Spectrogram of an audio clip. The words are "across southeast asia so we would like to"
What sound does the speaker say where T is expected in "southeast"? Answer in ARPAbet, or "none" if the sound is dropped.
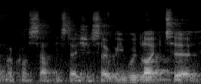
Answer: T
